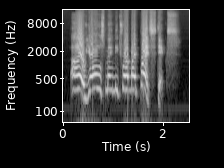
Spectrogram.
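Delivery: very high-pitched put-on tough-guy voice. Demonstrating a requested line in a wise guy voice. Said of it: "If you were to speak in a wise guy voice".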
